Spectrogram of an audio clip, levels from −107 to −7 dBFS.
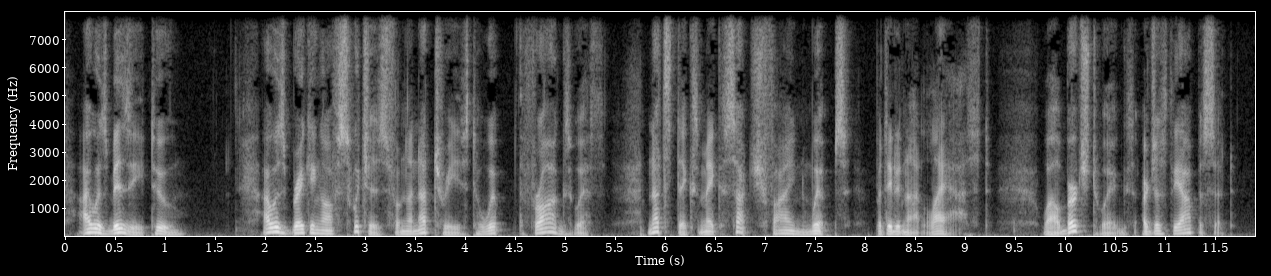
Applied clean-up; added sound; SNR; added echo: none; none; none; none.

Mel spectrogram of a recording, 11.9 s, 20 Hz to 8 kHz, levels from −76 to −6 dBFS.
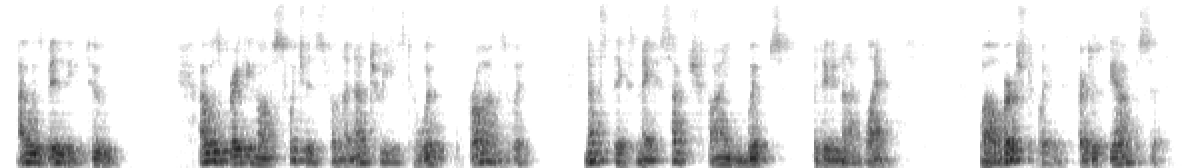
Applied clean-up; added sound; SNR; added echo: neural mask model DeepFilterNet 3.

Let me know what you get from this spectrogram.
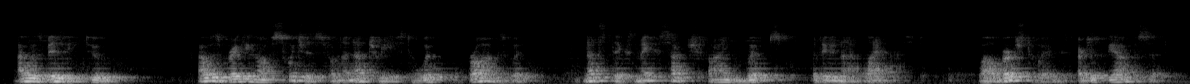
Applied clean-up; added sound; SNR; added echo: neural separator model SepFormer DNS4.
